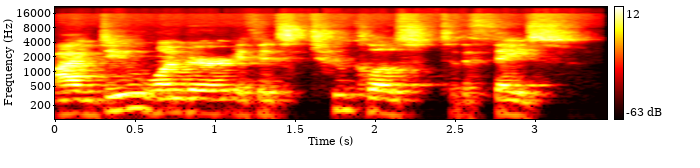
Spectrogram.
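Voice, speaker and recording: A man's voice: mid-range voice, steady tone, slow, darkish tone. A man, a comedy writer, giving hesitant notes in stop-start phrases as he brainstorms. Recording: distant mic in a very echoey room, faint noise.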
